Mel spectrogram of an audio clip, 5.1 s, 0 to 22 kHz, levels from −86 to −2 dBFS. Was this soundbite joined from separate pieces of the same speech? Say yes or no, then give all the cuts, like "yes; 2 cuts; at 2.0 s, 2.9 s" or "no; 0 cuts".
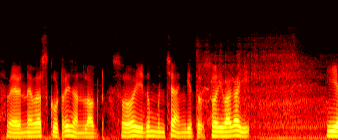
no; 0 cuts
